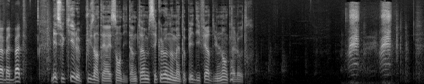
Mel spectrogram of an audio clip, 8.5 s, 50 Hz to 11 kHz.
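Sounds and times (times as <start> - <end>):
speech: 0.0 - 5.1, 7.0 - 7.9
duck quacking: 6.9 - 8.0.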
